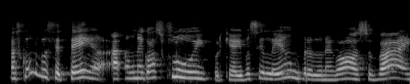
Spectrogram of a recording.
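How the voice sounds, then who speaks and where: A woman at a moderate pace with lively intonation. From southern Brazil, Rio Grande do Sul. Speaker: sports journalist. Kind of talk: panel talk with students. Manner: casual, many fillers and repetitions.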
